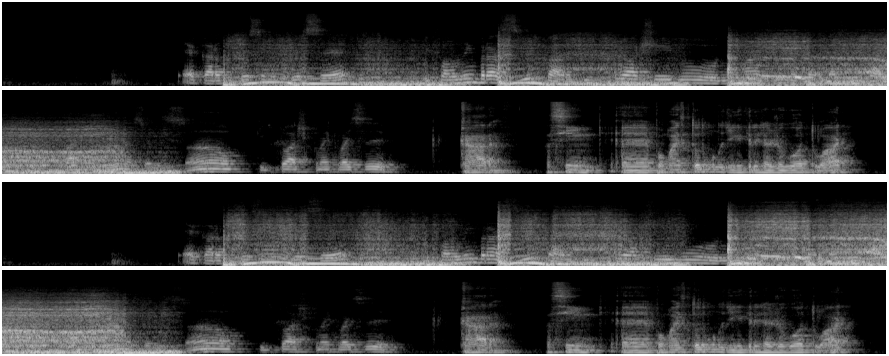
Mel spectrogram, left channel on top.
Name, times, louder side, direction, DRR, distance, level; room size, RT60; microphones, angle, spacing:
voice 1, 1.8-3.7 4.2-9.0 9.5-12.8, left 2 dB, 70° left, 4 dB, 1.8 m, -29 dB
sound 1, 2.2-4.7 5.0-7.0 7.3-10.7, right 2 dB, 45° right, 0.7 m, -20 dB
voice 2, 13.4-13.8 14.3-17.2, equal, 40° left, 3 dB, 4.6 m, -26 dB
28.5 x 11.0 x 2.8 m, 0.33 s
head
